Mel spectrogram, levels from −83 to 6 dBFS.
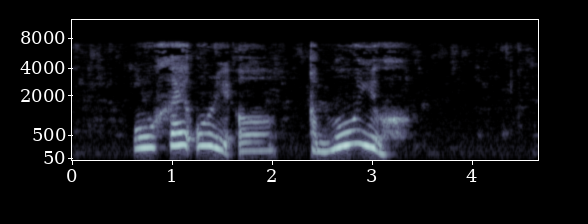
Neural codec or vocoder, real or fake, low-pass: none; real; 7.2 kHz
